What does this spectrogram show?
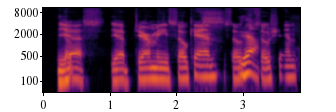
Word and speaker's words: Sochan: Yep, Jeremy Sochan, So- Sochan. How do you say his name? Yeah, you got it, Sochan.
